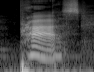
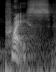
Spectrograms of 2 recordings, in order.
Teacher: In the American South, for example, there’s the Southern Vowel Shift: think older folks saying prahs [price] and younger folks saying price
